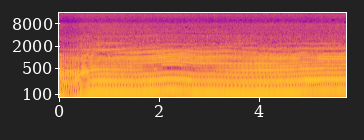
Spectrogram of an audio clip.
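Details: McCulloch Pro Mac 1010 chainsaw cutting wet wood with a dull, poorly filed chain that pulls right. The saw dips hard as it bites, then labours at a flat, lower speed, bogging under load. Much better than before, but not 100%.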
